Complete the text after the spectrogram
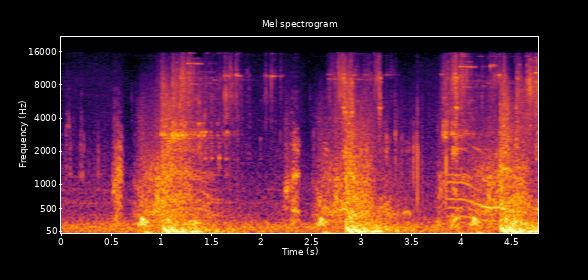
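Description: Coins jingle as they are collected.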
